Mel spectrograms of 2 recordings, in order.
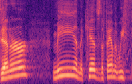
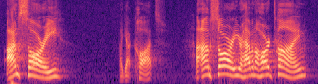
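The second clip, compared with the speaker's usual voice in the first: high, loud, hollow, insincere tone. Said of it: "Remorse says".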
